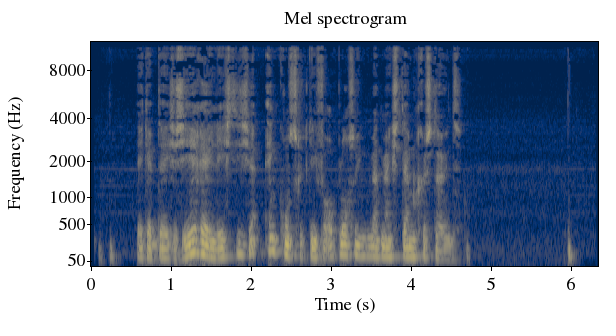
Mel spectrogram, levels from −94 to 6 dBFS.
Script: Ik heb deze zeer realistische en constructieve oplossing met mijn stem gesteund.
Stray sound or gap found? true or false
false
